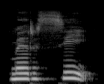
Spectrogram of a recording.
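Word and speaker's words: мерси: Merci. Merci. Merci is a loan word from French, but it is pronounced with the typical Bulgarian hard R.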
